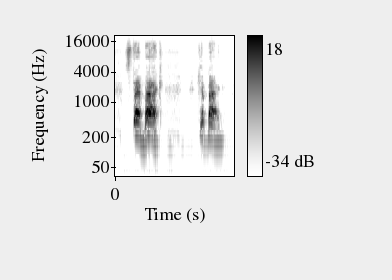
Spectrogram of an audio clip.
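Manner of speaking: sharp defensive shout; panicked warning shout. Acted. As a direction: shout them back in alarm. Man warns off puppet with device.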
